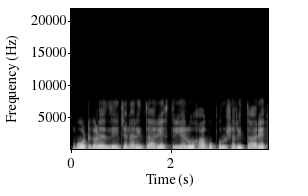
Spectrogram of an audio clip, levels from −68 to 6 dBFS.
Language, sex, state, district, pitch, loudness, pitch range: Kannada, female, Karnataka, Bangalore, 220 Hz, -15 LUFS, 205-235 Hz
